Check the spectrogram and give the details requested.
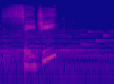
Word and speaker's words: Seiji: And before we move on, it is Seiji. Seiji, Say. not Se.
